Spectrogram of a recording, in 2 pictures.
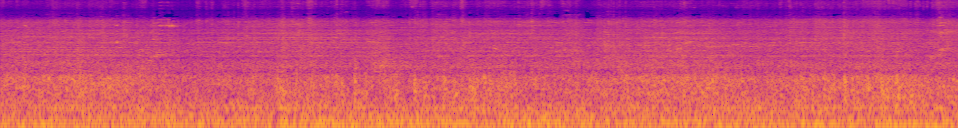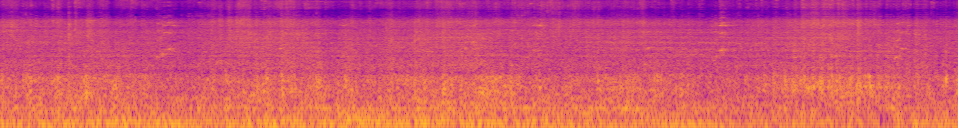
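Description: Freight train cars, covered hoppers and a tank car, rolling past close by: a steady, loud rumble of steel wheels running on the rails.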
